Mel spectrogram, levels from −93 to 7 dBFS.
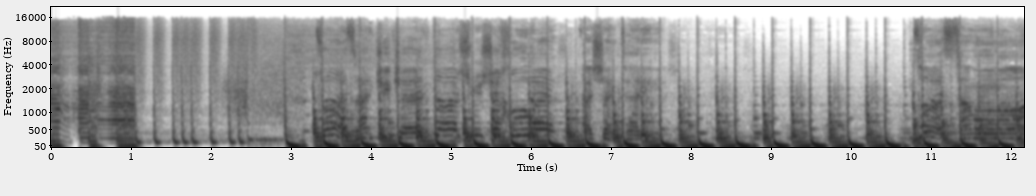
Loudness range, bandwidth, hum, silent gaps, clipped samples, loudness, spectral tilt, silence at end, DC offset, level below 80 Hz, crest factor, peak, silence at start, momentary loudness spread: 3 LU; 16.5 kHz; none; none; under 0.1%; -11 LUFS; -5 dB/octave; 0 s; under 0.1%; -12 dBFS; 10 dB; 0 dBFS; 0 s; 8 LU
